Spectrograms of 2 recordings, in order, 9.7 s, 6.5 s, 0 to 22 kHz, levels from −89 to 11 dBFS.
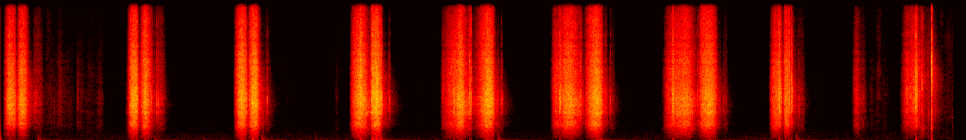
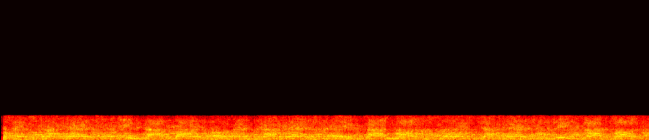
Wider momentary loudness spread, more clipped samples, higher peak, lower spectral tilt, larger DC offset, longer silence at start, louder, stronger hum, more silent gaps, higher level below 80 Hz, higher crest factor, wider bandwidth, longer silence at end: first, 15 LU vs 2 LU; neither; first, 0 dBFS vs -4 dBFS; second, 5.5 dB/octave vs -9.5 dB/octave; neither; about the same, 0.05 s vs 0 s; about the same, -21 LUFS vs -19 LUFS; neither; neither; second, -70 dBFS vs -42 dBFS; first, 26 dB vs 14 dB; first, over 20 kHz vs 4 kHz; first, 0.3 s vs 0 s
